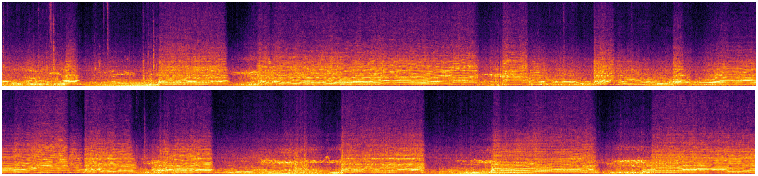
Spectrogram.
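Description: Car engine heard from inside the cabin while driven hard through an autocross course: it revs up and falls back again and again under hard acceleration, lifts and braking, with the tyres squealing at times.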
